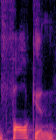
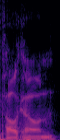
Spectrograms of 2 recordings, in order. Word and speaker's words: Falcon: It's a fucking it's the Millennium Falcon, man. That's a Millennium Falcon. It's pronounced Falcon, by the way. I don't know if you knew that. Yeah. Americans will say Falcon sometimes, and that bothers me.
